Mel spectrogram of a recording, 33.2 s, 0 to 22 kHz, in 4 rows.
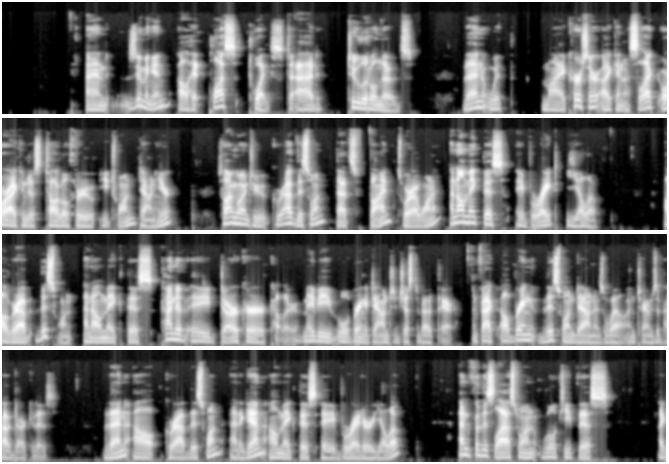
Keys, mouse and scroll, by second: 0.4-1.6 scroll up 10, 1.6-2.5 scroll up 1, 2.5 click, 2.5 scroll up 2, 3.1 click, 5.8 click, 7.8 click, 8.5 click, 8.9 click, 9.3 click, 10.1 click, 13.4 click, 16.7 click, 17.6 click, 22.5 click, 23.1 click, 26.6 click, 27.5 click, 31.6 click, 32.7 click.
